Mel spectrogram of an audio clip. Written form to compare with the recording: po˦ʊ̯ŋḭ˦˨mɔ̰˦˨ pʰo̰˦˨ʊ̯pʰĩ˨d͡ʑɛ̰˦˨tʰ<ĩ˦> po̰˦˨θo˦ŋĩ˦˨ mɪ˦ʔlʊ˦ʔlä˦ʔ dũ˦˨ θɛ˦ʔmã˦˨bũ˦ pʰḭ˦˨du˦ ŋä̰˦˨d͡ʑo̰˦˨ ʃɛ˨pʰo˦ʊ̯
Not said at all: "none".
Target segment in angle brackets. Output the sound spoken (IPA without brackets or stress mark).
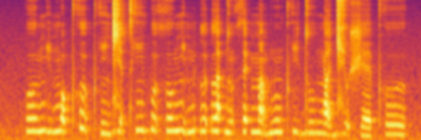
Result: ĩ˦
